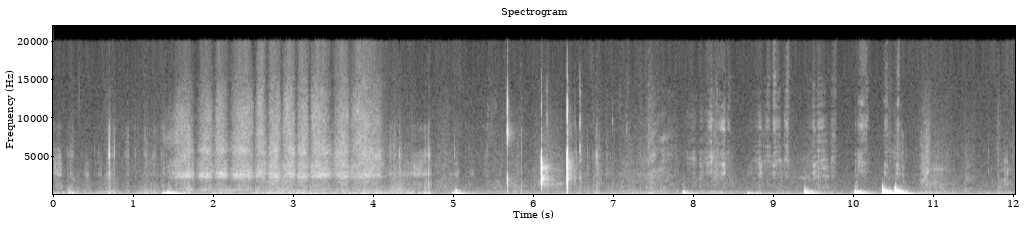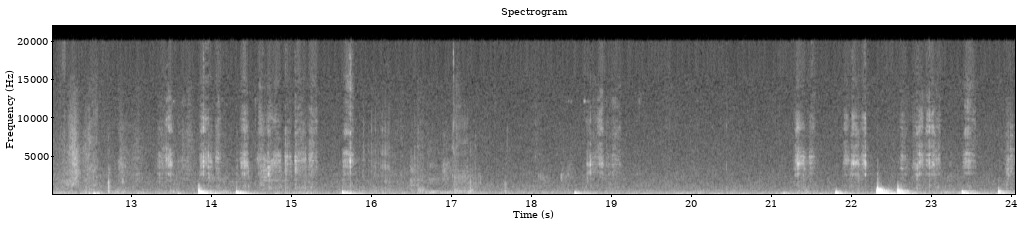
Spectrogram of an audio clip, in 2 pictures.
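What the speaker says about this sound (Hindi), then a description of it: "कथन लिखता हूँ मैं" A pen or pencil writes statements by hand on paper, with short scratchy strokes and pauses in an irregular rhythm, heard close up and quiet.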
